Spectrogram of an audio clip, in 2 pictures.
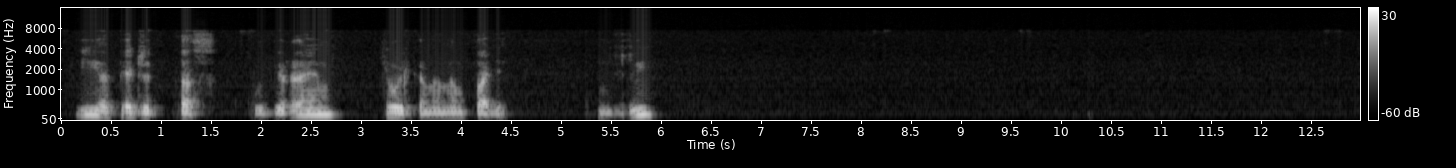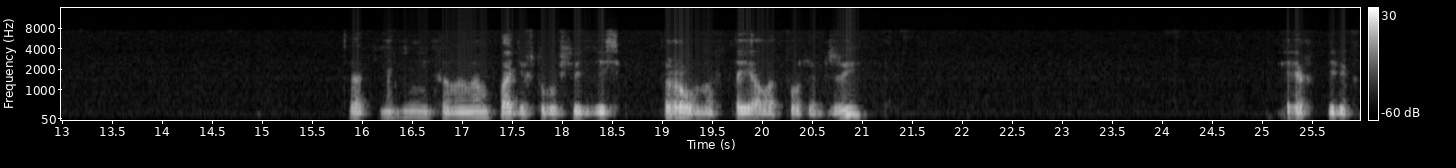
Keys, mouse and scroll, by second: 0.9 middle click, 1.8 click, 2.3 middle click, 3.2 KP_3, 6.3 g, 9.6 click, 10.1 g, 13.5 middle click, 18.2 click, 18.2 KP_1, 19.8 g, 24.1 click, 25.1 r.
